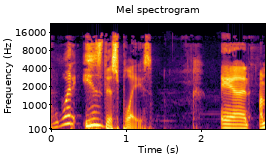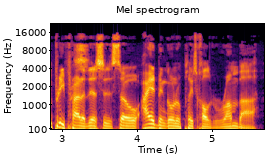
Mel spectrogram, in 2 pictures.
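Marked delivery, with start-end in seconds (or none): 0.0-1.4 high, slow, puzzled; baffled question. Retold or imitated. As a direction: stretch it out like a confused customer. Everyone reacting to the restaurant.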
